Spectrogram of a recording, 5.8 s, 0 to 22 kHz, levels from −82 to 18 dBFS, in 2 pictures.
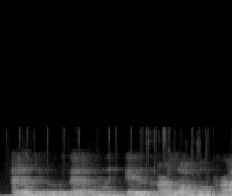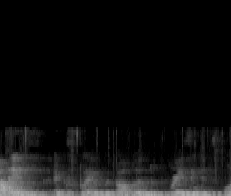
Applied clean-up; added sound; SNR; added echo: none; Dog; 12 dB; reverberation time 0.8 s.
